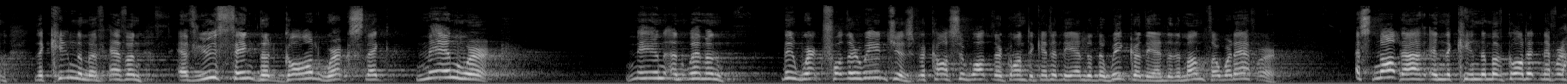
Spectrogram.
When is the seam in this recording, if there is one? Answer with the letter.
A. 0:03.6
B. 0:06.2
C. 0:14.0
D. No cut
C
